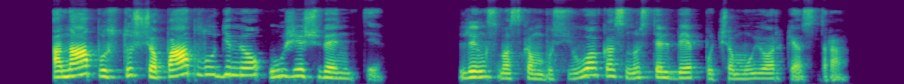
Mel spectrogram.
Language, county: Lithuanian, Kaunas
